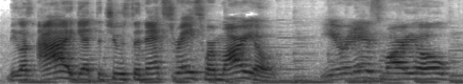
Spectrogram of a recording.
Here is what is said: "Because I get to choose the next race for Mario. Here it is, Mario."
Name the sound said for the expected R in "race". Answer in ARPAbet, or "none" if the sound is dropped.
R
